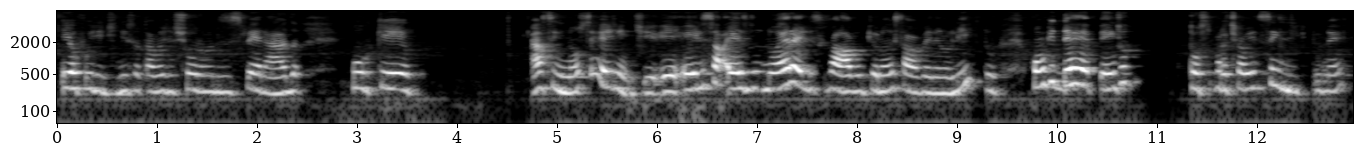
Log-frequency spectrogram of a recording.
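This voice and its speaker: A young woman from Brazil telling a personal story in a lively way, speaking straight to her viewers and often breaking off with fillers and restarts. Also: high voice, brisk. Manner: animated, addresses viewers as "gente", many fillers. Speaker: vlogger.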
